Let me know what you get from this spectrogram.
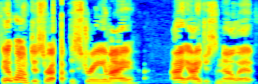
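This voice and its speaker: A woman with a bright, crisp-edged voice at an average pitch hosts a casual interview over a livestream. She talks in an encouraging, effusive way, like someone cheering on her guest. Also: normal speed, slight background noise. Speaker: talk show host interviewing a guest. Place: livestream video call from a phone.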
